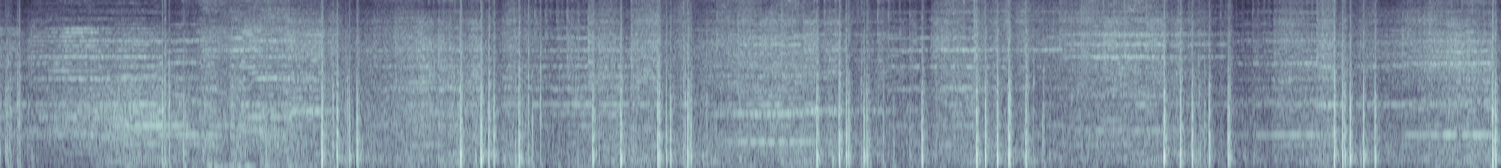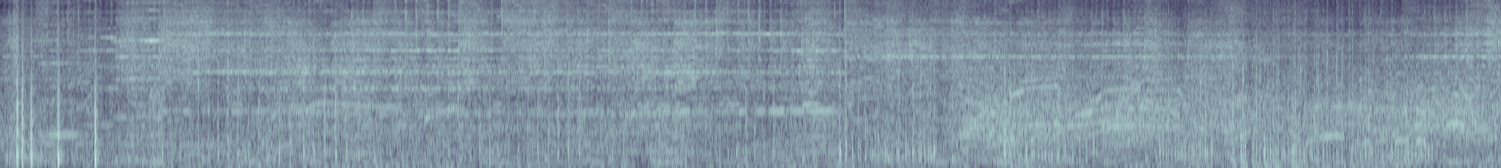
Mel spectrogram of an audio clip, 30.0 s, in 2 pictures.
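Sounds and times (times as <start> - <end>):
fireworks bursting: 0.0 - 30.0
music playing: 0.0 - 30.0.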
